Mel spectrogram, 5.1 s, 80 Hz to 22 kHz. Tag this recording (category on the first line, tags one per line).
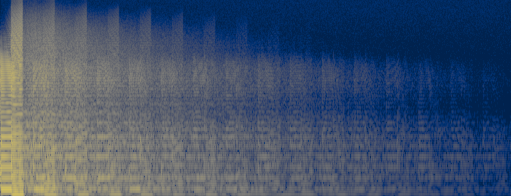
Music > Other
audacity
flstudio
DUNE3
